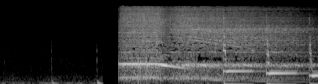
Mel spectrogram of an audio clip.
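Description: After a second of near silence, a blender suddenly roars to life, a loud steady motorized whir whose pitch drifts slightly lower as it runs, with no voices.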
